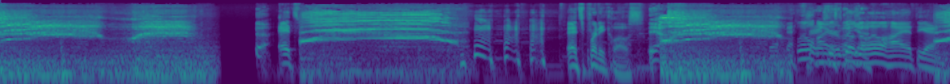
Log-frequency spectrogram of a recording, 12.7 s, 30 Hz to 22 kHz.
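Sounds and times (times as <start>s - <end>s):
baby screaming on a plane: 0.0s - 2.7s, 4.0s - 6.2s, 8.8s - 10.6s, 12.4s - 12.6s
speech: 3.8s - 4.4s, 6.3s - 9.4s, 10.5s - 12.6s.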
